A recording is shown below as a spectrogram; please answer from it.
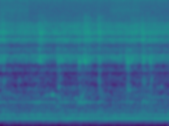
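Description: Treadmill running: a steady electric motor hum with regular soft footfalls on the moving belt, roughly two to three steps a second.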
